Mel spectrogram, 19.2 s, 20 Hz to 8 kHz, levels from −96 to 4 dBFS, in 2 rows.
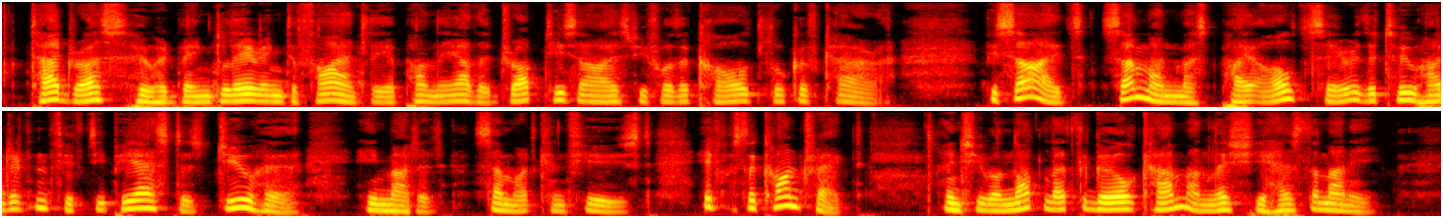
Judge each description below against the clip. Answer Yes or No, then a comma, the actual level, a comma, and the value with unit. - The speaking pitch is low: Yes, low, 130 Hz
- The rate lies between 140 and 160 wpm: No, average, 170 wpm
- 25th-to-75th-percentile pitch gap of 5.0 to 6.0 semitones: No, average, 3.7 semitones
